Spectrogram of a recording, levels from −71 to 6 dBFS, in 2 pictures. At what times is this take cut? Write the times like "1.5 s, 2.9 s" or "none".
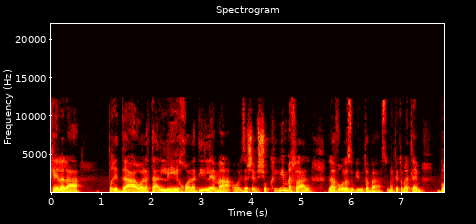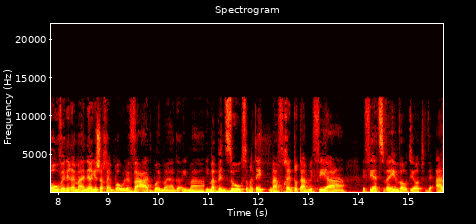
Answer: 10.9 s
